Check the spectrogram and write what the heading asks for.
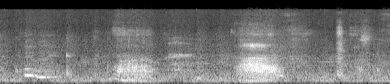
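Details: Pug asleep: soft snorting, fluttering snores on each breath with nasal snuffles, loud flat-faced dog sleep breathing; snoring.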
